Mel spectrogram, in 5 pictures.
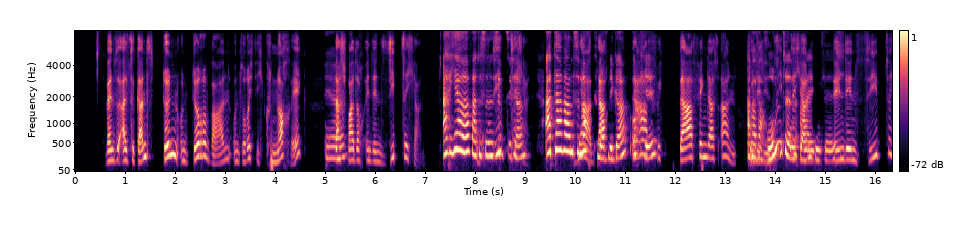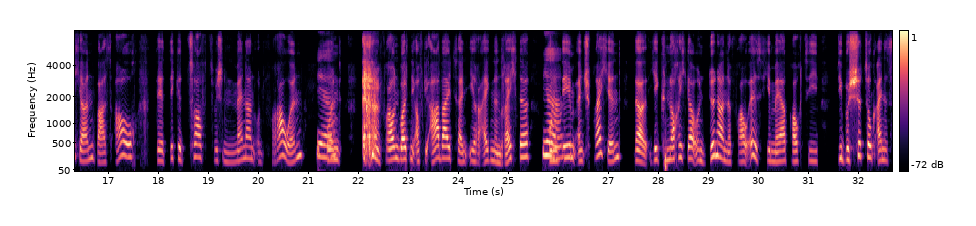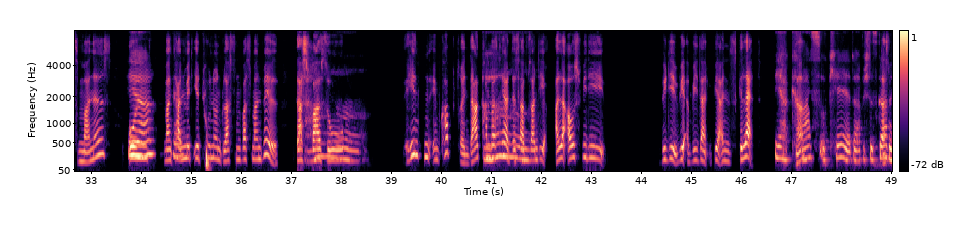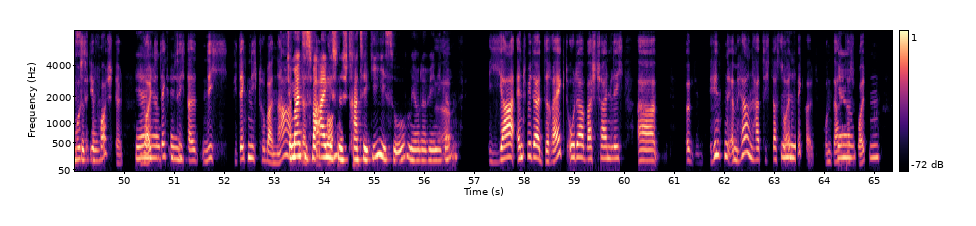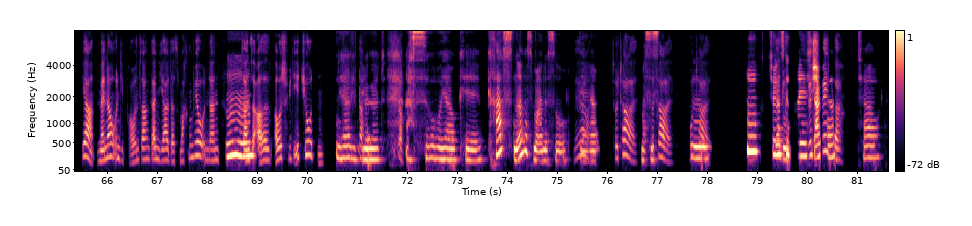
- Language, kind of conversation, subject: German, unstructured, Was nervt dich an neuer Technologie am meisten?
- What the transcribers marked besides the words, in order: other background noise; cough; drawn out: "Ah"; drawn out: "Ah"; unintelligible speech; tapping; "ma" said as "wir"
